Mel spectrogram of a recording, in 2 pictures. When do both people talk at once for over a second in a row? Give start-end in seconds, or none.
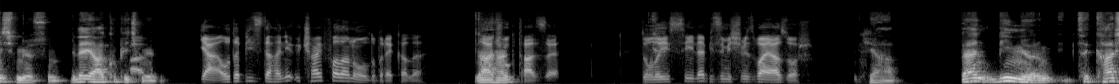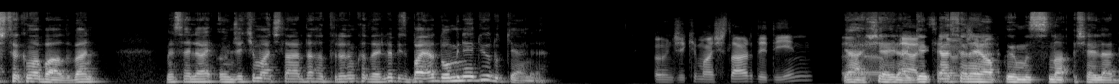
19.6-21.1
